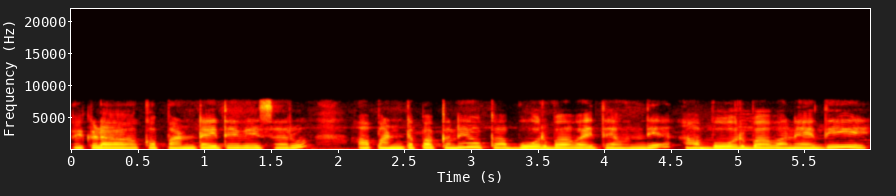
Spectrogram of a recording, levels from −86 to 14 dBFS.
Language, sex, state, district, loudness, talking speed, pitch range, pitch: Telugu, female, Andhra Pradesh, Anantapur, -16 LUFS, 160 wpm, 260-290 Hz, 275 Hz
